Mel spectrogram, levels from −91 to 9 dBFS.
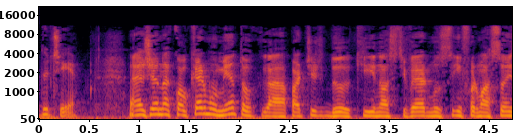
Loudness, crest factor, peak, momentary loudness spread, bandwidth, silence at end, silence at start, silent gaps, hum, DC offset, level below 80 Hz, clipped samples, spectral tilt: -18 LUFS; 12 dB; -6 dBFS; 7 LU; 11.5 kHz; 0 s; 0 s; none; none; under 0.1%; -34 dBFS; under 0.1%; -6 dB/octave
